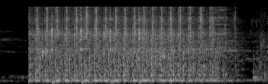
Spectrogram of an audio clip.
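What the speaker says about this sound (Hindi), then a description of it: "उल्टी साइड हम इसको फोल्ड करके एक कच्ची सिलाई लगाएंगे" A sewing machine starts abruptly and runs a fast steady stitch along a folded fabric edge for a girl's pleated frock, buzzing evenly up close before slowing and stopping near the end.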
